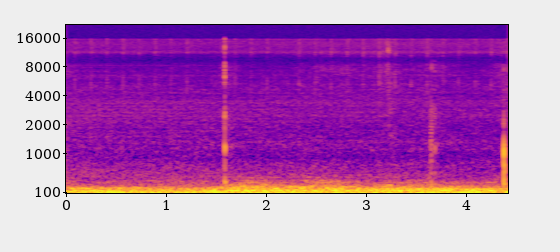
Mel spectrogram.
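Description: Quiet room tone: a steady low hum, with one faint click about a second and a half in.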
